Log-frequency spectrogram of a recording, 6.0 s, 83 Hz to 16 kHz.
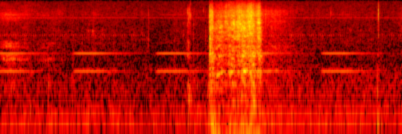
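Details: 2005 Volvo V70, 212,000 miles, sputtered and stranded while driving: under a second of starter cranking that dies away without catching; crank no-start, fuel pump circuit under test, test light initially not lighting while cranking.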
